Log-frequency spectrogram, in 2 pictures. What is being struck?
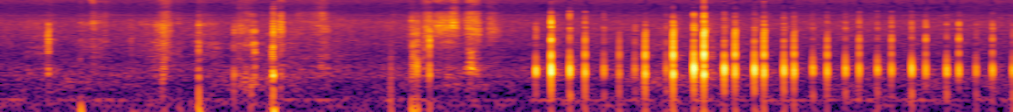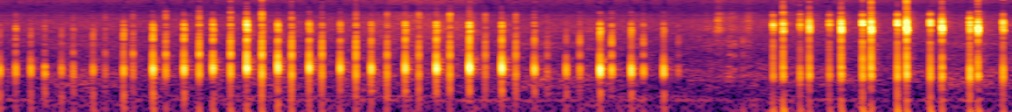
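Plastic cosmetic squeeze tube.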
